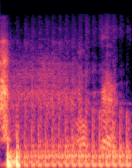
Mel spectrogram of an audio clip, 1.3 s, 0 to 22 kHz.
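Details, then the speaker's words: Used 2017 Suzuki GSX-R for sale, just after start-up: it settles into a steady, even low idle beat with no knocks or ticks; the idle is described as still smooth and healthy. "dari suara langsamnya juga masih masih terdengar halus ya"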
